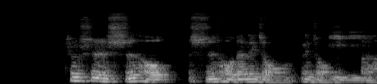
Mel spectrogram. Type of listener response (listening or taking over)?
taking over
